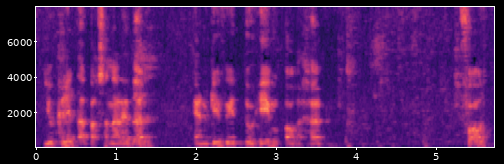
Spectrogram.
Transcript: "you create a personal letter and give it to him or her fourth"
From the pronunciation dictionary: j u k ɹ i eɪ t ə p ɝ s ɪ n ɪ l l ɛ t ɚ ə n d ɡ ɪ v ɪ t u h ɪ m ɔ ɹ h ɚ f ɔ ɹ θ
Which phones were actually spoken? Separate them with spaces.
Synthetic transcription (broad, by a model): j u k ɹ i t ə p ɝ s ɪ n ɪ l l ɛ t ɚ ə n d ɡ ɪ f ɪ t u h ɪ m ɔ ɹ h ɚ f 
